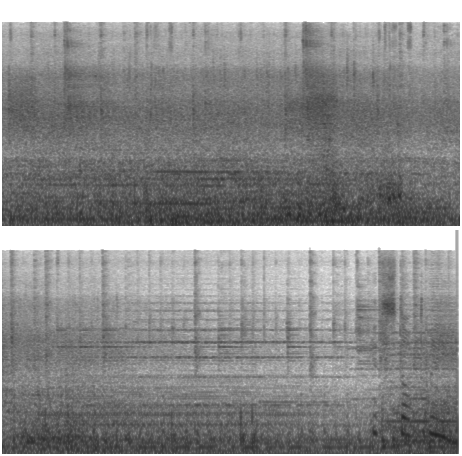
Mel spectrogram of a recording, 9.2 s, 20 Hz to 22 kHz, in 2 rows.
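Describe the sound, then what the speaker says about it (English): Steady rain falling in the video game Metal Gear Solid 2 Sons of Liberty, a dense continuous hiss with low rumbling underneath, heard over and between talking voices throughout. "It stopped raining."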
